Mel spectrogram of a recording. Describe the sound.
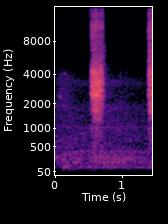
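A person shows off a talent, imitating ripping paper with their mouth in two short, raspy hissing bursts, the first lasting about a quarter second and the second cut off at the end, fairly loud over quiet background hiss.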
